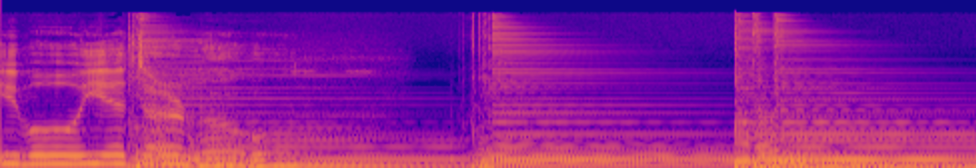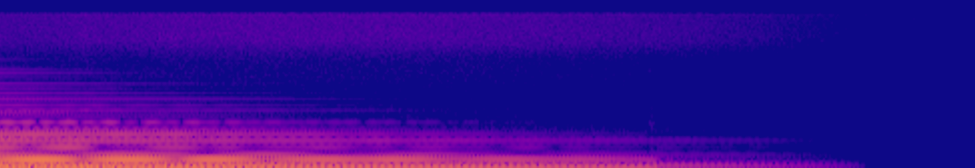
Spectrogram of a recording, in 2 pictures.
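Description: Acoustic guitar playing the closing chords of a song. A last sung note ends about two seconds in, then two strummed chords follow. The final chord rings on and slowly fades out near the end.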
